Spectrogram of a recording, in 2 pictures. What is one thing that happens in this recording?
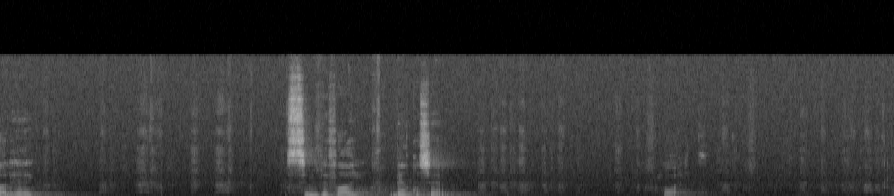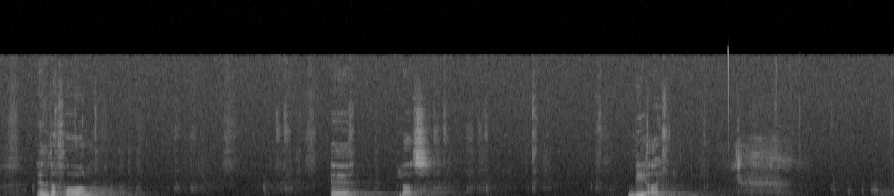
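A marker squeaks and scratches across a board.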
